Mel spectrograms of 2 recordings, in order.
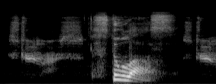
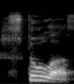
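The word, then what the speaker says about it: στῦλος: pillars in a Greek it Strong's G 4769 pronounced as stool us stool us okay so when we get to the point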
